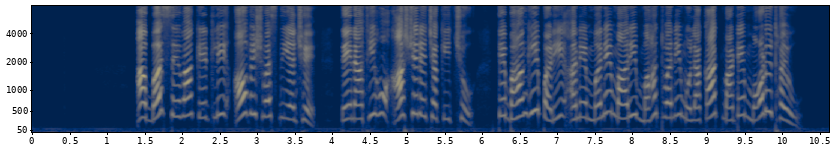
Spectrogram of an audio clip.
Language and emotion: Gujarati, angry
